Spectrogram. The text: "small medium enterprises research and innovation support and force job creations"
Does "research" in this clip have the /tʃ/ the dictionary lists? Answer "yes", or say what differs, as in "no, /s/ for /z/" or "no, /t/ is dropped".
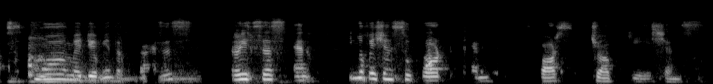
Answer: no, /s/ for /tʃ/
